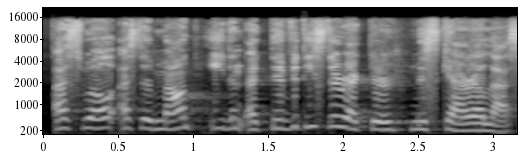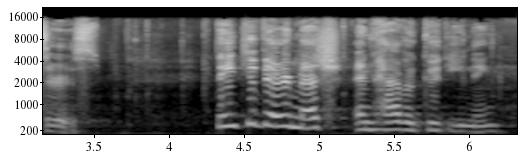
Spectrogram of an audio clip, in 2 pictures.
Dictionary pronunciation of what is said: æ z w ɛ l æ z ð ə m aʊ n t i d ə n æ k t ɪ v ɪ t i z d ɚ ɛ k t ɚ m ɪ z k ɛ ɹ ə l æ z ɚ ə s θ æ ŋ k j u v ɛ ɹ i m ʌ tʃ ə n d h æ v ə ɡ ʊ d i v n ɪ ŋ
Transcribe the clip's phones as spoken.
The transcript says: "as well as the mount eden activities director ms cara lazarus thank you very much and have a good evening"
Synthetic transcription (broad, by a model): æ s w ɛ l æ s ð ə m aʊ n t i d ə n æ k t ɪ v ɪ t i s d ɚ ɛ k t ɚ m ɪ s k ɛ ɹ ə l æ s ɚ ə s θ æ ŋ k j u v ɛ ɹ i m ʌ tʃ ə n d h æ v ə ɡ ʊ d i v n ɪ ŋ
